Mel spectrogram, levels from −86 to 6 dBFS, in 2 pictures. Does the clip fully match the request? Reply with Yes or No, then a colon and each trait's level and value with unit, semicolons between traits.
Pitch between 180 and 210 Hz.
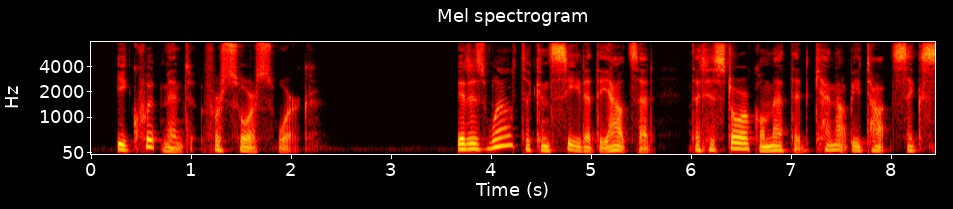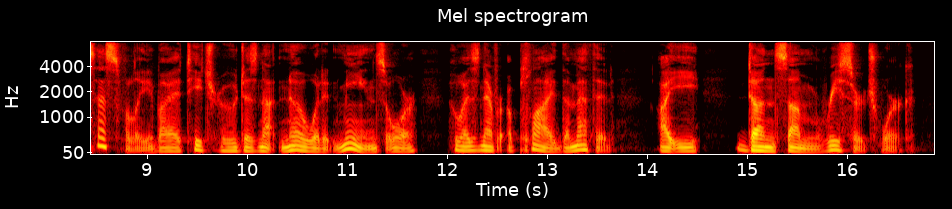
No: low, 105 Hz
